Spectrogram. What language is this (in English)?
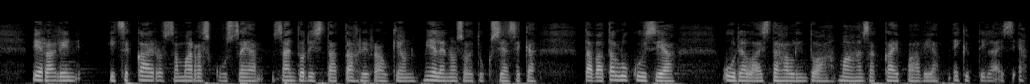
Finnish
